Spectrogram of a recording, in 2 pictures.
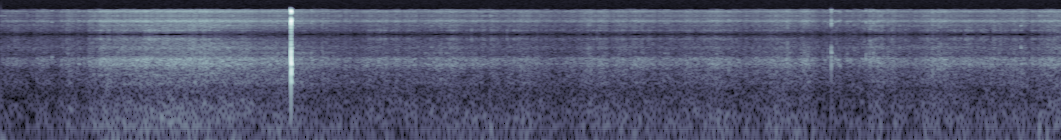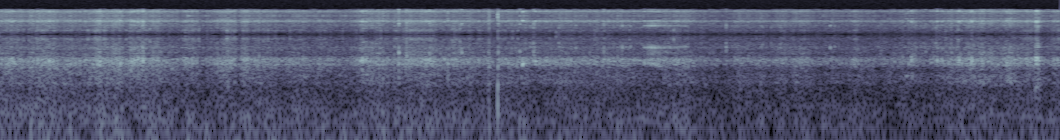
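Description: Small choppy waves lapping and sloshing around a camera held at the sea surface, with wind noise on the microphone. A single sharp click about one and a half seconds in.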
